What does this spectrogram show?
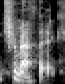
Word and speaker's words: Tremethick: I'm Helen Tremethick.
